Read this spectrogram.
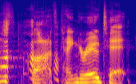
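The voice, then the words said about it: Bad put-on Australian accent. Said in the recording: “I have to put up with my bad Australian accent. ... Not as good as my Sean Connery accent”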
